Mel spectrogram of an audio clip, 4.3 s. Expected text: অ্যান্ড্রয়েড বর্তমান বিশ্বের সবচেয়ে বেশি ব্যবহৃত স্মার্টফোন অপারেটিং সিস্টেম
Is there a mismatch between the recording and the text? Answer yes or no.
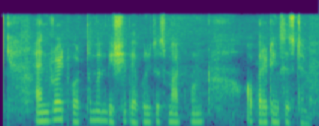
yes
